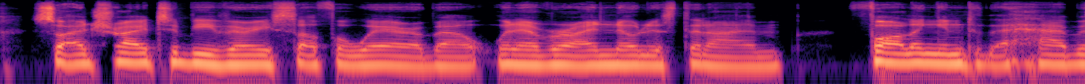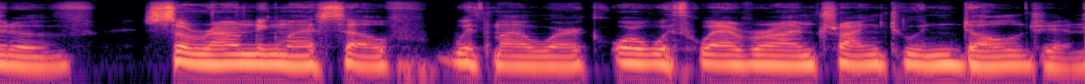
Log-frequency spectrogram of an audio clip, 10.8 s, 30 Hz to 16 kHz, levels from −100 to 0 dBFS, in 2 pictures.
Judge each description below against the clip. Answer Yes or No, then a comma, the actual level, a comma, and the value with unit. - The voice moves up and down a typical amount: No, narrow, 2.2 semitones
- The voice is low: Yes, low, 130 Hz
